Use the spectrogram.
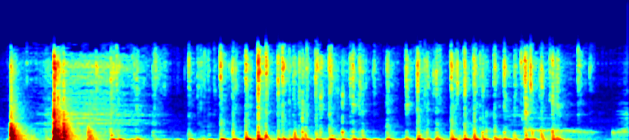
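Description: Fingers type steadily on a computer keyboard, a close stream of quick, uneven key clicks and taps with short pauses between bursts.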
